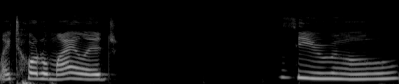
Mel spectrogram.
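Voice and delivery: voice catching, near tears, drawn out. Host giving listeners a running update, on the verge of tears. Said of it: "I'm gonna cry".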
